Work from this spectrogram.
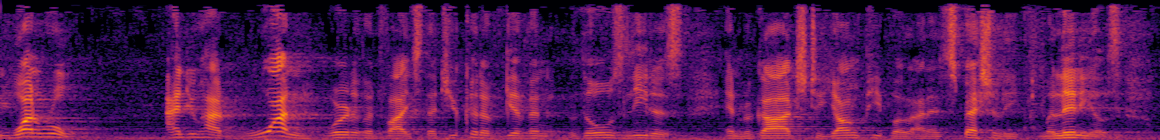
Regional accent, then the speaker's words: Bahamas; I'm from the Bahamas.

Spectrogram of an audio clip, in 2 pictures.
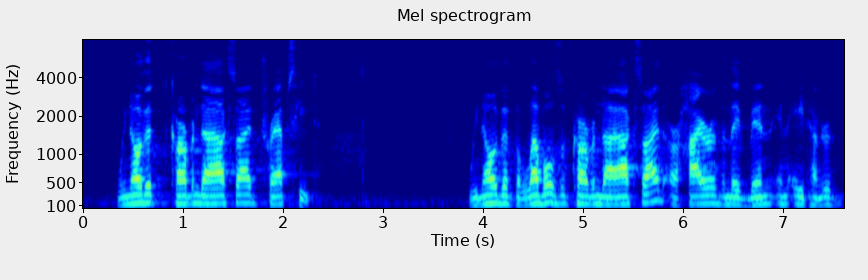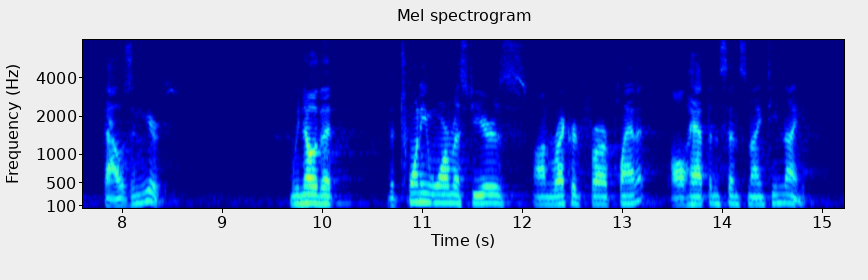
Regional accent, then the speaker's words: Hawaii, United States; And part of it maybe is growing up in Hawaii, where every day you appreciate the wonder of your planet

